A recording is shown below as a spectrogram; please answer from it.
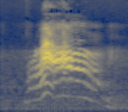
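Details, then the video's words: Angry mother cat indoors after her tail is touched: one loud, high, harsh meow, rising then falling and lasting under a second, with a faint quieter trailing note. "Don't touch my tail!! Mama cat angry"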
